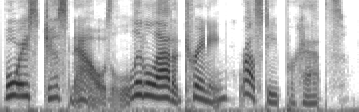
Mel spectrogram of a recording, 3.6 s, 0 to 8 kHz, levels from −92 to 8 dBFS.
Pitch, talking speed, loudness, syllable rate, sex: 255 Hz, 185 wpm, -18 LUFS, 4.8 syllables/s, female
